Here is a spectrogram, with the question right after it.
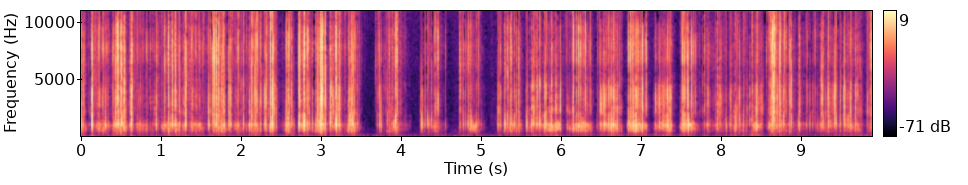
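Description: Long nails scratch the scaly surface of a small, hollow croc-embossed leather mini purse held upright. Dense, crackly scraping comes in quick bursts with brief pauses, alternating between harder and softer strokes. The sound is centered in the midrange around 1.1 kHz with bright edges and almost no low end.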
